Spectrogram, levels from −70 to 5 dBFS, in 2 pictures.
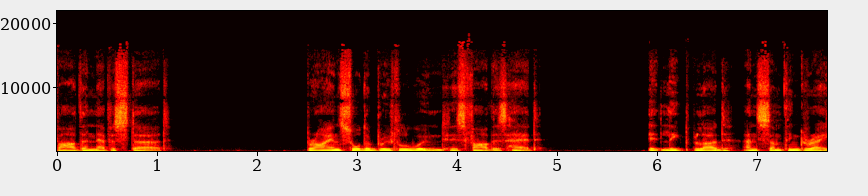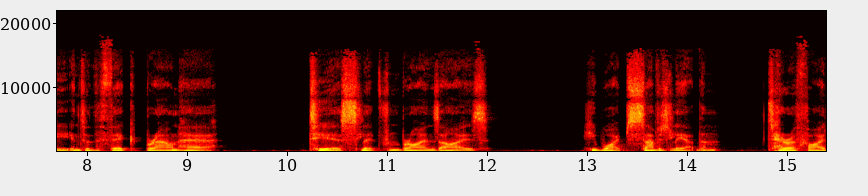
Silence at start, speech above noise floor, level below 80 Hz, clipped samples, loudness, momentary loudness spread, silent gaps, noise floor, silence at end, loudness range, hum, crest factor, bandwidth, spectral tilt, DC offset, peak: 0 s; 41 dB; -36 dBFS; under 0.1%; -21 LUFS; 9 LU; none; -61 dBFS; 0 s; 3 LU; none; 16 dB; 17.5 kHz; -4.5 dB/octave; under 0.1%; -6 dBFS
